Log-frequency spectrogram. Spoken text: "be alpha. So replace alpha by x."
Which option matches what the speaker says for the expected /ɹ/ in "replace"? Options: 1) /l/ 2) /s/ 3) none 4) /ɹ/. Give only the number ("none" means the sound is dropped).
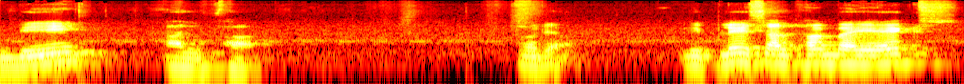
4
